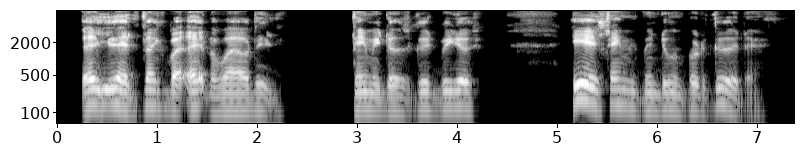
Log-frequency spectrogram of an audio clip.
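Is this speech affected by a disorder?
Yes: brain bleed.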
